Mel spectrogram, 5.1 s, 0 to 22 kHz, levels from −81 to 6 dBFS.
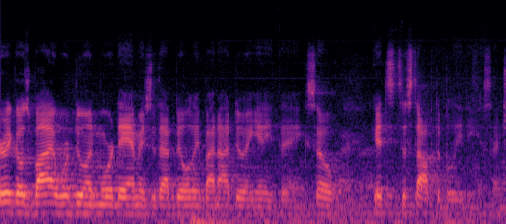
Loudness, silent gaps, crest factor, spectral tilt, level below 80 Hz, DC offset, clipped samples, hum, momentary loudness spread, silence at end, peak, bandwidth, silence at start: -24 LUFS; none; 18 dB; -4.5 dB/octave; -44 dBFS; under 0.1%; under 0.1%; none; 14 LU; 0 s; -6 dBFS; 15 kHz; 0 s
